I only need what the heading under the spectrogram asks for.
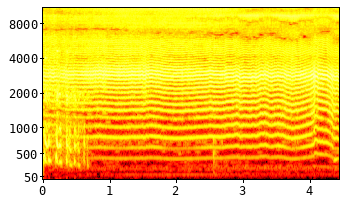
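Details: Frog caught and screaming: one continuous, loud, nasal wail with a gentle wobble in pitch and a brief upward lilt near the end, after a moment of short choppy sounds at the start.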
